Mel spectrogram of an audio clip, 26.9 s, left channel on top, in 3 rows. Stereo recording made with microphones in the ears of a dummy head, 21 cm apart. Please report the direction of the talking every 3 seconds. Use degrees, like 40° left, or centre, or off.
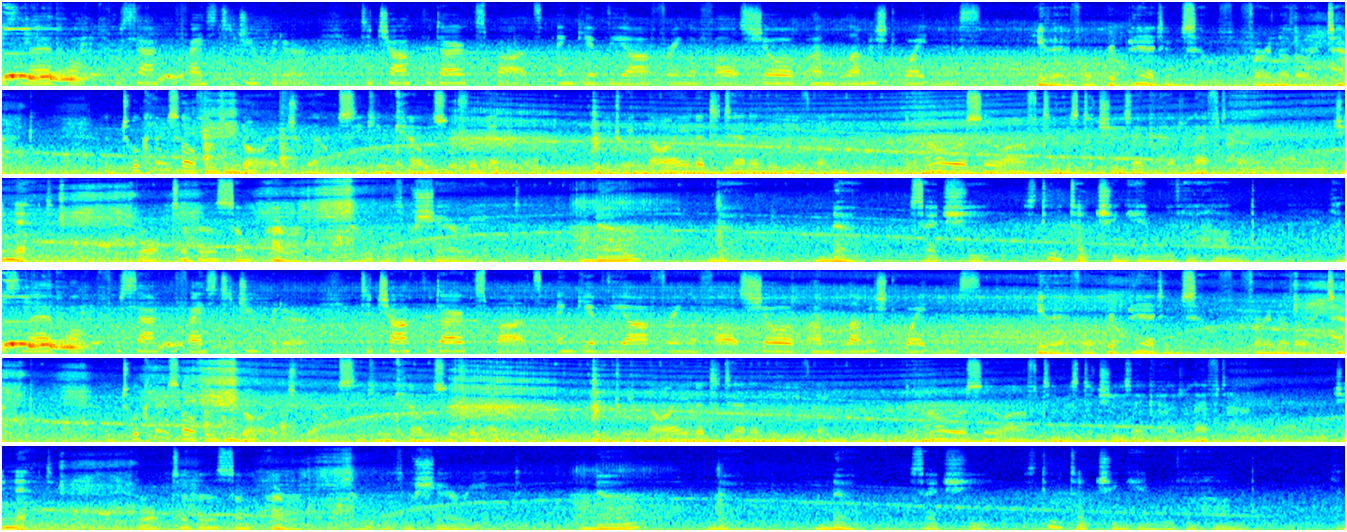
40° right, 30° right, 20° right, centre, 20° left, 30° left, 50° left, 50° left, 60° left.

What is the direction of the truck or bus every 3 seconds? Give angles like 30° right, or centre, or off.
70° right, 70° right, 70° right, 50° right, 10° right, 50° left, 70° left, 80° left, 80° left.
